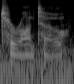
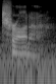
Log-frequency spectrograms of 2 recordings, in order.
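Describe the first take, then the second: First: The name is said fully, with every sound. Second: The name is said in a clipped local way. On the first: This is not how locals say it. "not Toronto" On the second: This is how locals say it. "they say it like Toronto"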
